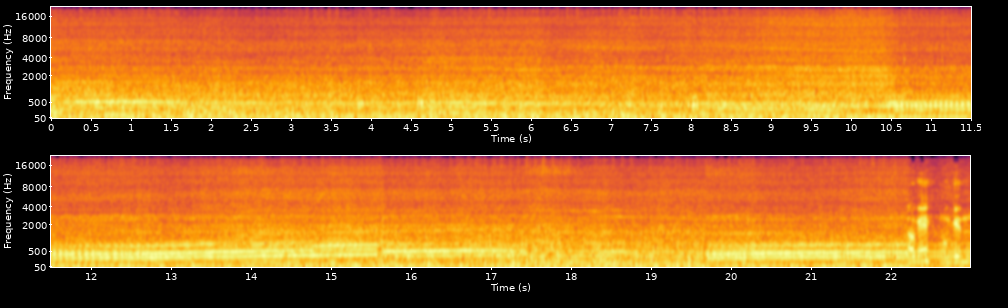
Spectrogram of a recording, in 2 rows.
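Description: A Yamaha R6 600cc sport motorcycle engine runs continuously while being ridden, its pitch rising and falling through gear changes and throttle, loud and close with steady wind rush throughout.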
